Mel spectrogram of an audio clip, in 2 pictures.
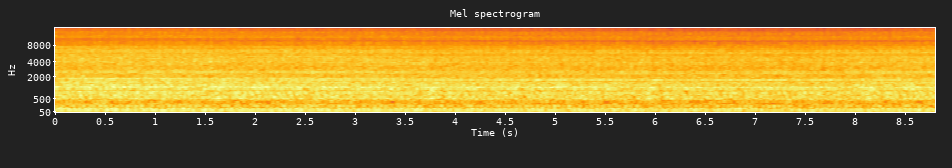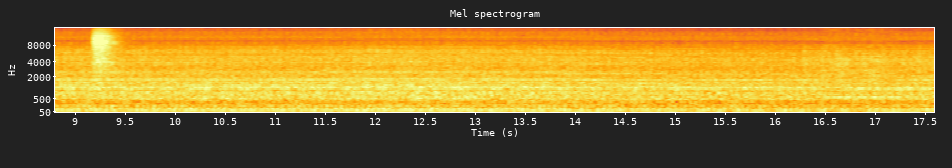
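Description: A trailer rattles along behind a tractor.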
